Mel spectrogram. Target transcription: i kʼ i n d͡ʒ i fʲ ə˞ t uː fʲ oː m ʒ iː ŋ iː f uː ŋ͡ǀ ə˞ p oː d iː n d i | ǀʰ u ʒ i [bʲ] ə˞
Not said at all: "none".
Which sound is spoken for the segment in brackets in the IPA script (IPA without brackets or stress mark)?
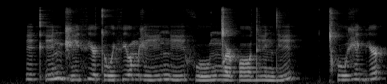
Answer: bʲ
